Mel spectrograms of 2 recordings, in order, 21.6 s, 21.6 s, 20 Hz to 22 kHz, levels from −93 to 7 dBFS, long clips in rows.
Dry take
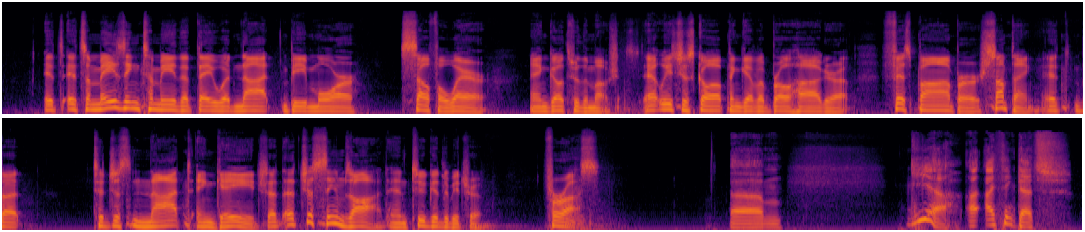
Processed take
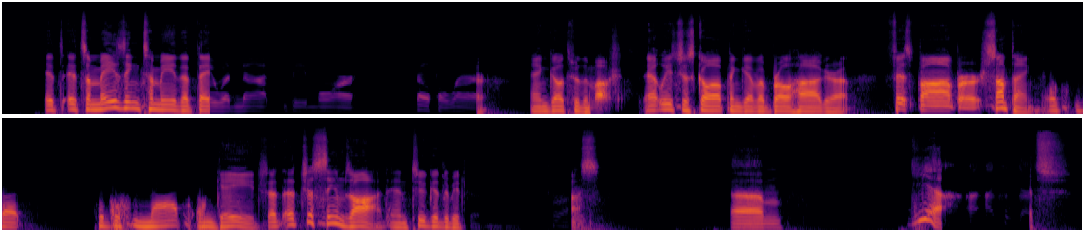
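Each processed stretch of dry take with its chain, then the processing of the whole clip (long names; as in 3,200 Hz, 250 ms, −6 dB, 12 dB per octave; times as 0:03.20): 0:02.07–0:04.75: phaser with its sweep stopped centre 1,900 Hz, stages 4 + formant filter swept between two vowels a-e 1.6 Hz
0:05.87–0:06.37: noise gate −40 dBFS, range −11 dB + high-pass with resonance 650 Hz, resonance Q 2.4 + double-tracking delay 34 ms −8.5 dB
0:08.95–0:09.86: downward expander −42 dBFS + high-pass filter 200 Hz 24 dB per octave + double-tracking delay 21 ms −12 dB
0:10.43–0:12.96: sample-and-hold swept by an LFO 8×, swing 160% 1.4 Hz + Butterworth low-pass 890 Hz 48 dB per octave
0:15.41–0:16.51: double-tracking delay 17 ms −10.5 dB + output level in coarse steps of 12 dB + gate with flip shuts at −31 dBFS, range −27 dB
0:20.20–0:21.09: pair of resonant band-passes 2,500 Hz, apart 1.7 octaves + downward compressor 5 to 1, threshold −41 dBFS
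whole clip: high shelf with overshoot 1,800 Hz −10 dB, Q 3; multiband upward and downward expander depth 100%; level −8 dB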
